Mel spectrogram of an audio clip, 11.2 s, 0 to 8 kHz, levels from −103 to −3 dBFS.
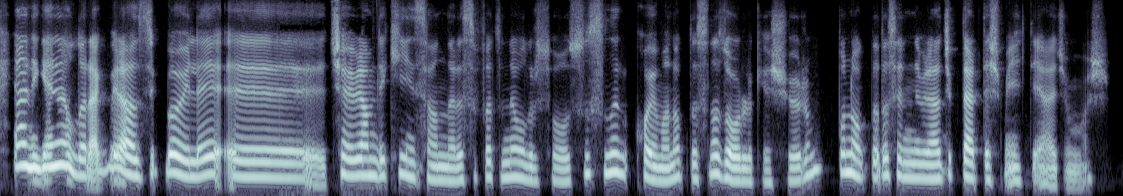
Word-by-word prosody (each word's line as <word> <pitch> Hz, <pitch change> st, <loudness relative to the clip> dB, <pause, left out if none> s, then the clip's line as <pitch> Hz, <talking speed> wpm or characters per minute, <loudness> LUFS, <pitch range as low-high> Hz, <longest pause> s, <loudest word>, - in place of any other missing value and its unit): Yani, 325 Hz, -2 st, +6 dB
genel 335 Hz, +3 st, +6 dB
olarak 260 Hz, 0 st, +2 dB
birazcık, 225 Hz, +3 st, +3 dB
böyle, 220 Hz, -2 st, +3 dB
eee, 185 Hz, -, 0 dB
çevremdeki 215 Hz, 0 st, 0 dB
insanlara, 165 Hz, -6 st, -2 dB
sıfatı 190 Hz, +2 st, -7 dB
ne 195 Hz, -, -1 dB
olursa 160 Hz, -4 st, -5 dB
olsun, 150 Hz, +11 st, -5 dB
sınır 245 Hz, 0 st, -1 dB
koyma 160 Hz, -6 st, +1 dB
noktasında 190 Hz, +5 st, -3 dB
zorluk 150 Hz, -7 st, 0 dB
yaşıyorum. 155 Hz, -, -5 dB, 0.2 s
Bu 255 Hz, 0 st, +2 dB
noktada 215 Hz, -1 st, -1 dB
seninle 190 Hz, -4 st, -2 dB
birazcık 175 Hz, +5 st, -1 dB
dertleşmeye 180 Hz, -4 st, 0 dB
ihtiyacım 100 Hz, -, -7 dB
var. -, -, -13 dB
195 Hz, 130 wpm, -21 LUFS, 165-225 Hz, 0.2 s, Yani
